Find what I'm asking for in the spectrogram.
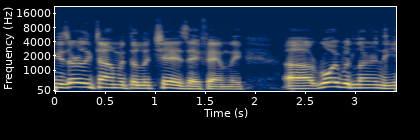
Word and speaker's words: Lucchese: I think it's the Lucchese? – Is it the Lucchese? – Lucchese. – Oh my God, I've been saying it wrong all these years.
